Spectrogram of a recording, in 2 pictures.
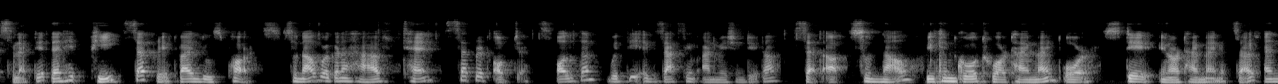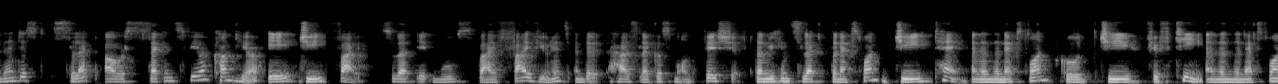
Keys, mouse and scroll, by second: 0.7 p, 3.2 right click, 3.9 Tab, 4.3 right drag, 5.4 right drag, 6.2 right click, 7.9 right click, 8.4 right click, 8.4-9.1 middle drag, 9.3 middle click, 11.7 click, 12.5-12.9 middle drag, 12.5 right click, 14.2 click, 14.2 right click, 15.1 click, 15.1 right click, 15.5 a, 15.8 g, 15.9 5, 17.4 Return, 18.1-19.4 middle drag, 21.0 right click, 21.7 g, 22.0 1, 22.0 0, 22.4 Return, 25.4 right click, 25.4 5.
